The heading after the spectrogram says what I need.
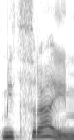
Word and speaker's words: מצרים: Y aquí tenemos que recordar cómo se dice Egipto en hebreo. Aquí dice Eretz Mitzrayim. Eretz quiere decir tierra. Mitzrayim es el nombre Egipto.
